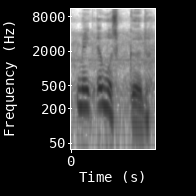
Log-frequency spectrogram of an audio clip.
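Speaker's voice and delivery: high and loud mock praise; Australian gang boss. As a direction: sneer the compliment. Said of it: "this game's Australian".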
